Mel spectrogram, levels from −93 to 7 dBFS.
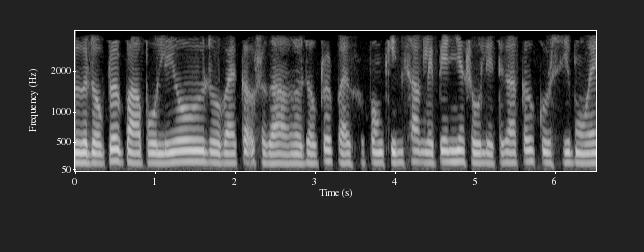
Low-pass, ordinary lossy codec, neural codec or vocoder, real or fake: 3.6 kHz; MP3, 32 kbps; none; real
